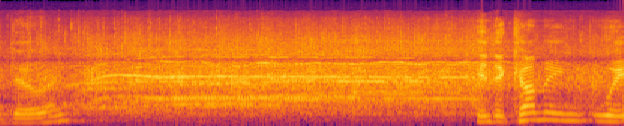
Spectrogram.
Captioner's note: applause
